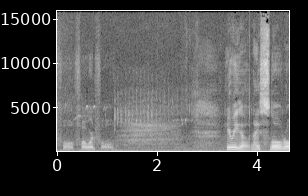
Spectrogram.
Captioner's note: blows out breath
